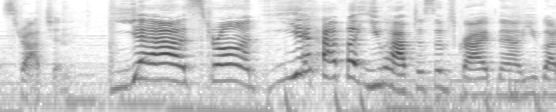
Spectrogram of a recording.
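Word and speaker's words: Strachan: CS is your username pronounced Strawn like the street in Toronto. Did I get it? Are you in love with me now? It's called It's Strawn, right?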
